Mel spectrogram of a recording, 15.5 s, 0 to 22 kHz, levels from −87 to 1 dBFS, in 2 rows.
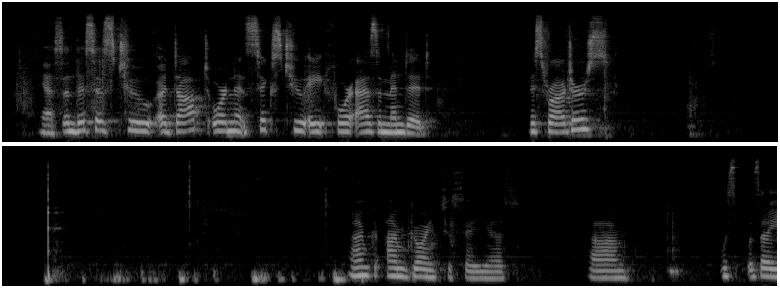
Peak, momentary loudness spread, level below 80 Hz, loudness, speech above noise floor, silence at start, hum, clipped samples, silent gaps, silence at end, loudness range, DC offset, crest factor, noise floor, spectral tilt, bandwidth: -20 dBFS; 19 LU; -88 dBFS; -40 LUFS; 46 dB; 0.15 s; none; under 0.1%; none; 0 s; 15 LU; under 0.1%; 22 dB; -85 dBFS; -4.5 dB/octave; 16 kHz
